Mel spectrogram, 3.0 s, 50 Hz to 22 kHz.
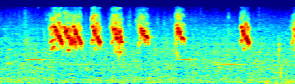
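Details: Sparrows gather for food on a feeding platform at a Tenmangu shrine, February 16, 2023. Several loud, clustered high chirps come in quick bursts after a short quiet start.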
